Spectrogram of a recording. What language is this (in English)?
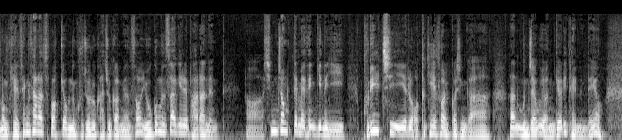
Korean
